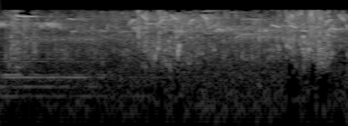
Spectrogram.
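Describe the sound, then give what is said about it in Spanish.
Cranes call in a swamp alongside brighter bird chirps. Low, trumpeting tones sound early on, then quick, high twittering notes cluster in the second half over a faint, hissy background. “En el pantano, las grullas están muy ocupadas.”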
